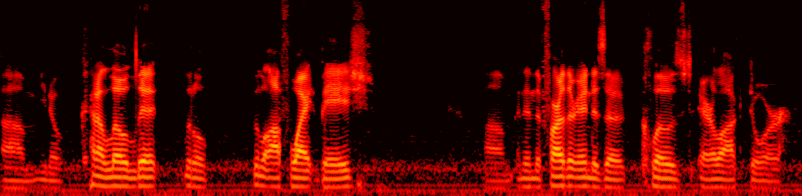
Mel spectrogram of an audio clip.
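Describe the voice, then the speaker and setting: A man running a tabletop role-playing game, improvising scene narration in a halting, informal way. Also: fairly low pitch, fairly even intonation, a bit bright. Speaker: game master. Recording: noisy room with typing.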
